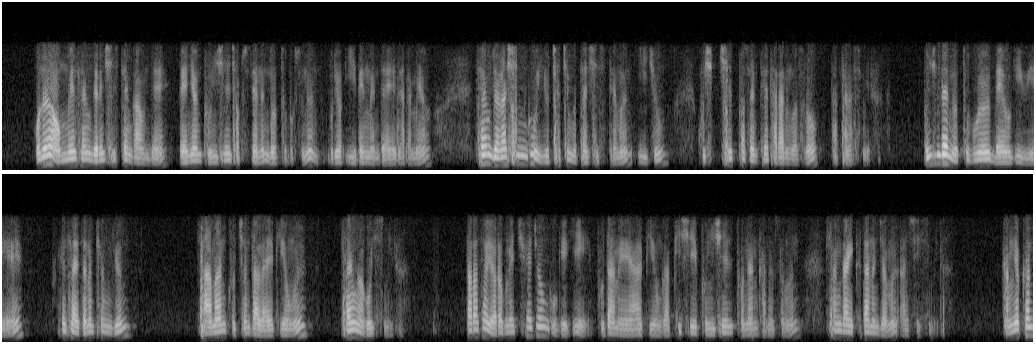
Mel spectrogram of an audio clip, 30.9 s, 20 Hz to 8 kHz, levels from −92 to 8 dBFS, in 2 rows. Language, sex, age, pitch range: Korean, male, 40-59, 90-120 Hz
